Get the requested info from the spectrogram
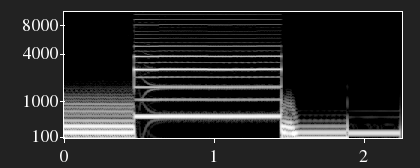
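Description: Synton Fenix 2 analog modular synthesizer sounding held notes through its VCF4 low-pass gate and waveshaper. A low buzzy note is replaced about half a second in by a brighter, higher tone for about a second, then a low note returns near the end.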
